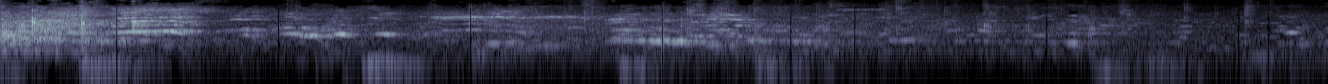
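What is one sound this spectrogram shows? A volleyball is struck with sharp thumps in an echoing gym.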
